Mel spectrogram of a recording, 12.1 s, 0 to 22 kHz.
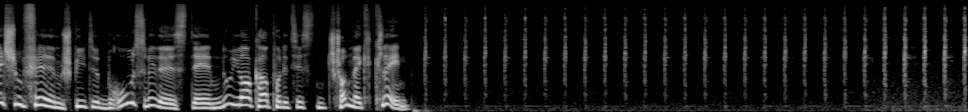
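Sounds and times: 
speech: 0.0s - 5.3s
quiz timer clock ticking: 5.2s - 12.0s.

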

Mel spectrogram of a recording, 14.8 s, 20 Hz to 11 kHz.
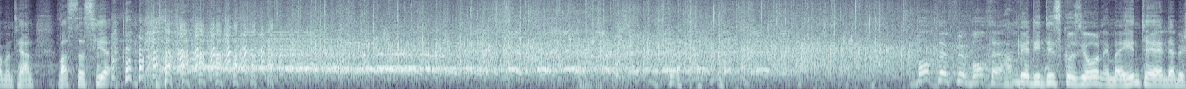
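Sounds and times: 
speech: 0.0s - 2.4s, 11.5s - 14.8s
studio audience laughing: 1.4s - 4.4s, 5.8s - 13.6s
studio audience applause in an applause contest: 1.5s - 13.6s
scattered cheers from a studio audience: 2.0s - 13.3s.

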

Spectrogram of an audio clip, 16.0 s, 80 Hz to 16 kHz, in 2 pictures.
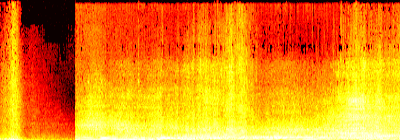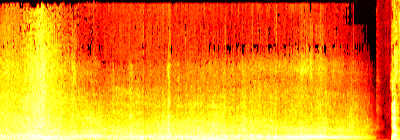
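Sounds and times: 
V8 engine of a GT3 pony race car revving: 1.5s - 15.4s.

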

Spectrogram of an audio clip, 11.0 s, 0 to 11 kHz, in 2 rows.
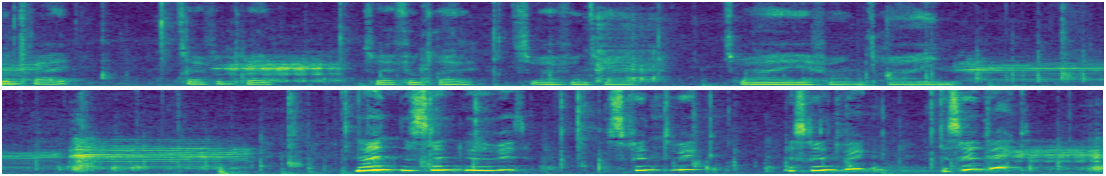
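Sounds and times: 
speech: 0.0s - 5.0s, 7.6s - 11.0s
sheep bleating in a video game: 1.0s - 1.8s, 4.8s - 6.8s, 10.4s - 11.0s.

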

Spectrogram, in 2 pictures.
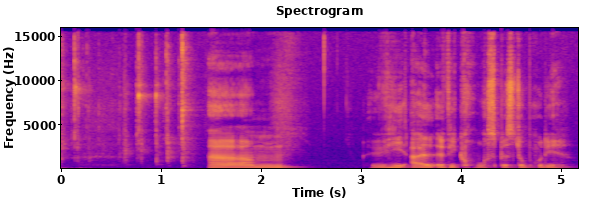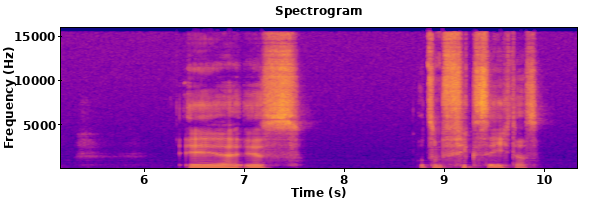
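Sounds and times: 
typing on a computer keyboard: 0.0s - 1.4s
speech: 1.5s - 2.4s, 3.1s - 5.2s, 6.4s - 7.6s, 8.8s - 10.0s.

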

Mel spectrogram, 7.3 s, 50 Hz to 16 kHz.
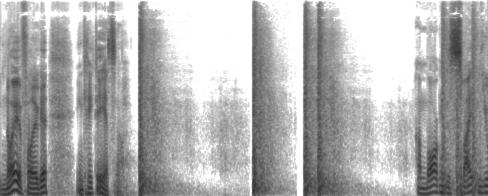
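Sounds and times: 
speech: 0.0s - 2.0s, 6.2s - 7.3s
gunshots over a discotheque parking lot on a highway near Medellín, Colombia: 2.1s - 7.3s.

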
